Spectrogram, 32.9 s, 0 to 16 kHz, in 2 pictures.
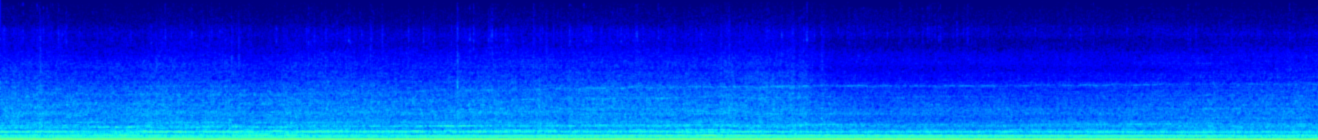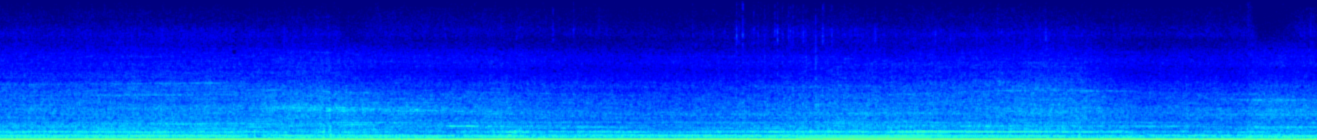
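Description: Kawasaki Teryx4 side-by-side's V-twin engine running steadily under load while driving up a dirt trail, heard from the driver's seat. The engine note drops in pitch about two-thirds of the way through and rises a little again near the end.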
